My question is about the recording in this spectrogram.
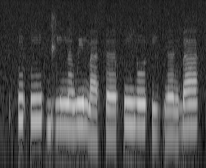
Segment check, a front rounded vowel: absent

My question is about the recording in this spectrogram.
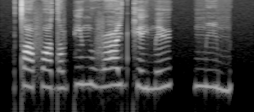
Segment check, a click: absent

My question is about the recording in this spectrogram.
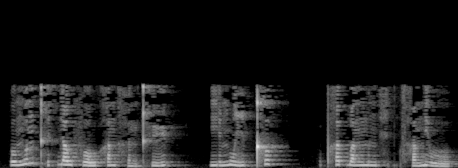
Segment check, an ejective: absent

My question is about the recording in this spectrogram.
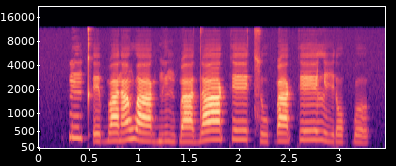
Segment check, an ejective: present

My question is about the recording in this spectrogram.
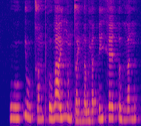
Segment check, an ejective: absent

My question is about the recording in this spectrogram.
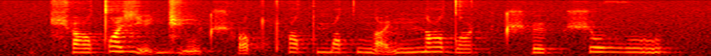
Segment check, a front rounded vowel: present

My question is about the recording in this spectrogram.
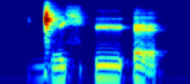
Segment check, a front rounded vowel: present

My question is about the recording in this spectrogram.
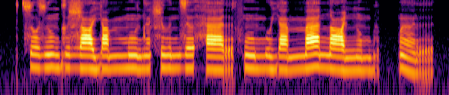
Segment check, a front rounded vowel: absent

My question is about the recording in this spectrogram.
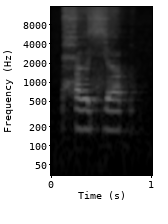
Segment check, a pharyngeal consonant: present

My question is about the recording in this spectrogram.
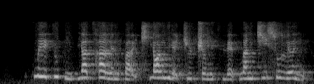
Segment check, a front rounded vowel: present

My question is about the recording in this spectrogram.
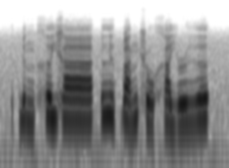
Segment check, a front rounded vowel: absent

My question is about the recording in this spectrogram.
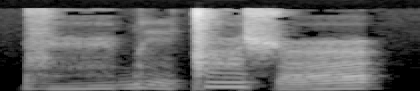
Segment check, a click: present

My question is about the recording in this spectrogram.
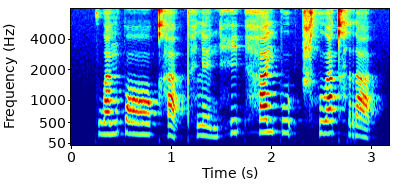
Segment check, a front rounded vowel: absent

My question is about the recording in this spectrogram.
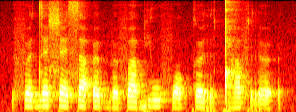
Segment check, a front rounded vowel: present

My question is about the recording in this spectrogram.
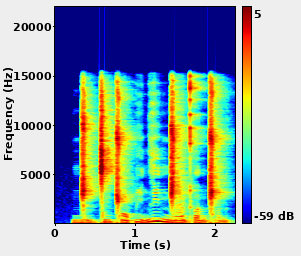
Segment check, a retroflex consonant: present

